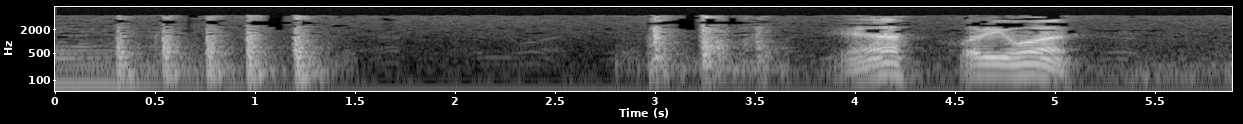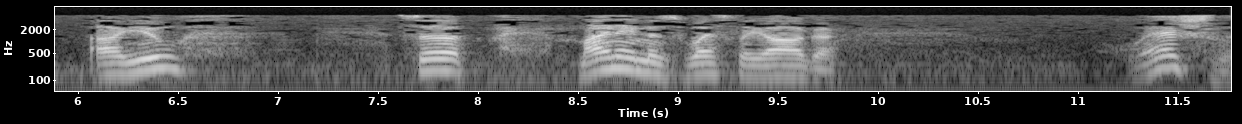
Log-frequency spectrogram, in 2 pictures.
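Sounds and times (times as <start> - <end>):
firm knocks on a wooden room door: 0.3 - 1.4, 3.0 - 3.7
speech: 6.1 - 6.7, 7.7 - 9.9, 11.3 - 11.7.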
